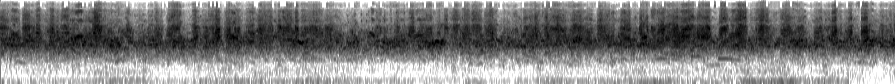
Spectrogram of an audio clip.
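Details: Budgies chirping happily: a continuous crowd of high chirps, thin squeals and buzzy chattering from many birds, with occasional louder squawks and a quiet low rumble underneath.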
